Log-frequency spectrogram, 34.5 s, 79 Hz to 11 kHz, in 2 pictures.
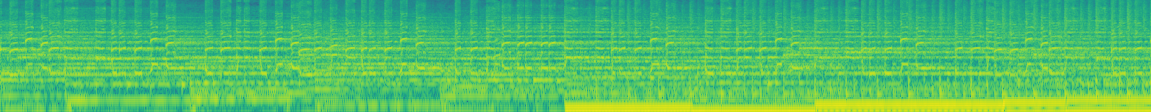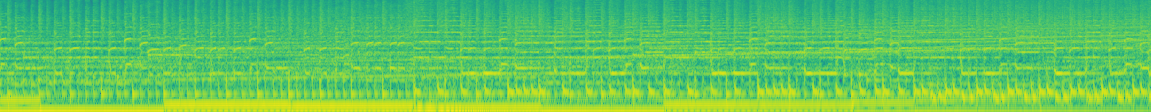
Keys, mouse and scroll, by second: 0.0 Return, 5.9-6.9 drag, 8.2 click, 9.2 click, 12.3 click, 13.7 click, 14.4 click, 14.6 Escape, 16.2 F8, 18.8 5, 19.2 Return, 20.4 scroll, 20.8 Escape, 22.0 click, 22.9 click, 24.1 scroll, 24.2 click, 24.7 click, 25.4 click, 25.8 scroll, 25.9 Escape, 26.6 click, 26.8 click, 27.7 shift+click, 29.7 ctrl+1, 31.9 click, 33.0 typing, 33.5 Return.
